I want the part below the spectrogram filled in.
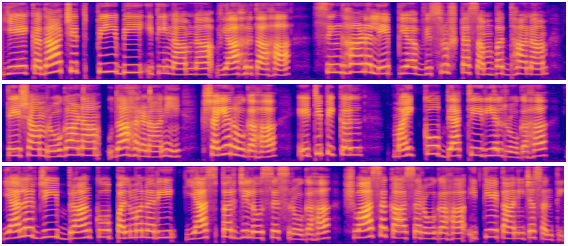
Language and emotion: Sanskrit, neutral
